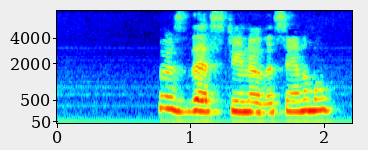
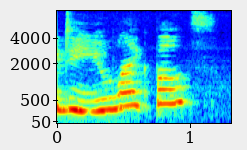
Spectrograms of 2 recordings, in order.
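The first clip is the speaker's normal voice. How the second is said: plain reading voice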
